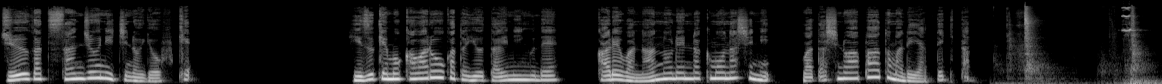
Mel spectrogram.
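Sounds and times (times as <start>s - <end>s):
speech: 0.0s - 2.0s, 3.5s - 10.3s
apartment door latch click: 9.9s - 11.6s.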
